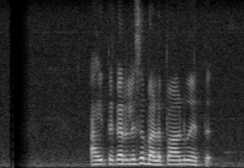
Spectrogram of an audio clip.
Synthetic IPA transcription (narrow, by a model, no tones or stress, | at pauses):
aɦit̪əkəɾəles̬əbaləpaːnuɛt̪ə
